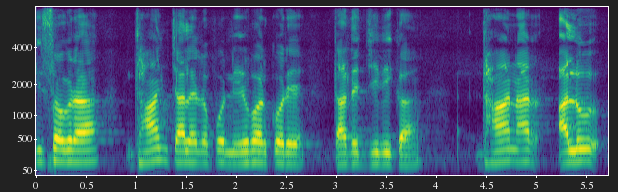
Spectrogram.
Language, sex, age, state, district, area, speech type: Bengali, male, 18-30, West Bengal, Paschim Medinipur, urban, spontaneous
